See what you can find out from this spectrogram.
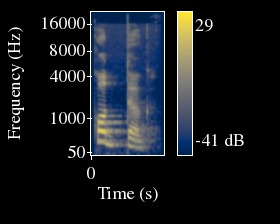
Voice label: "кодтӧг", Komi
